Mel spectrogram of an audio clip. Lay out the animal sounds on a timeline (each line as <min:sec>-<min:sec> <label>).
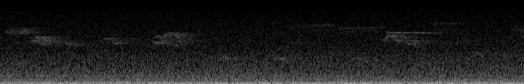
0:00.0-0:05.2 Red-eyed Vireo (Vireo olivaceus)
0:00.6-0:02.0 American Robin (Turdus migratorius)
0:02.9-0:04.7 Black-throated Green Warbler (Setophaga virens)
